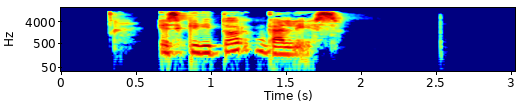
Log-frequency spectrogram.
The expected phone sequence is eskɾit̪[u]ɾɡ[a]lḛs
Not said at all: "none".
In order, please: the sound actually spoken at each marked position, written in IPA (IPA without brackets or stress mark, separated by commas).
o, a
